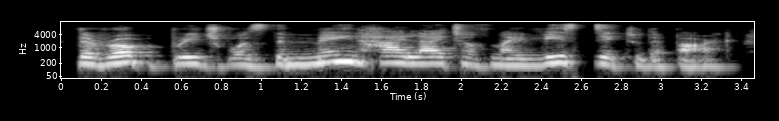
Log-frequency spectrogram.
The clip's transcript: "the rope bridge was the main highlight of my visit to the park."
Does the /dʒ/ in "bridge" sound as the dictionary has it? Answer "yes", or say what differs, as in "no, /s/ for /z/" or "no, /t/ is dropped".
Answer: yes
